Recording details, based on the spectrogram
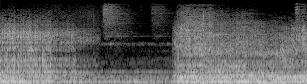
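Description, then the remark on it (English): A deep, guttural roar from an unidentified creature, a mixture of beasts akin to a lion's roar but deeper and primal, loud, briefly easing to a harsh rumbling growl before surging back at full force and holding to the end. “The sound that this creature, this entity made, was of a roar that was a mixture of beasts, akin to a lion's roar, but something deeper, primal, guttural.”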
